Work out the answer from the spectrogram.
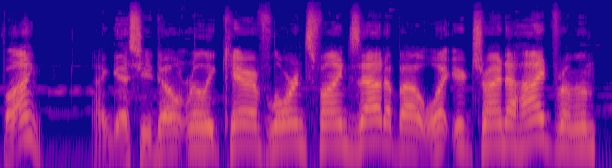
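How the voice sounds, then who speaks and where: A man's voice: high voice, brisk, pushed and bright, no room sound, soft background music. A man voicing a stubborn, scheming teenage boy with pointed, needling delivery. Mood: smug, threatening.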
